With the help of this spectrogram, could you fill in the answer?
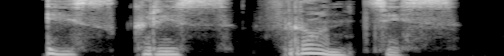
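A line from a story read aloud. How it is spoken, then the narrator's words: Soft whisper. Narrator (Russian): негромко шепнула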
